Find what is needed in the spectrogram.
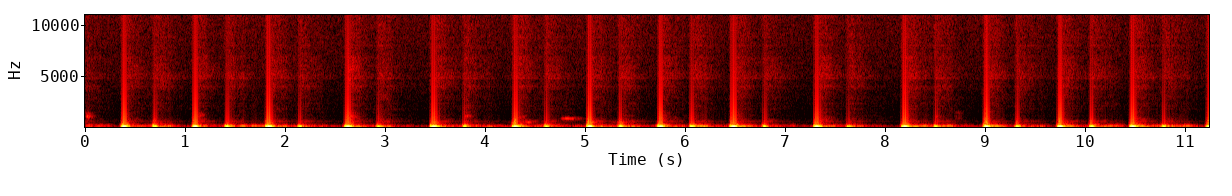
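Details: Heart auscultation with stethoscope, person lying down, two minutes per spot: clear paired lub-dub heart sounds at about 80 beats per minute with quiet gaps between beats.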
